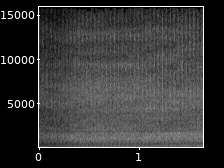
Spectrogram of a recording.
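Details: Curb-find Craftsman 20-inch mulcher push mower after carburetor cleaning, running about five minutes: small single-cylinder holding a steady, even beat with no stumble or surging; runs cleanly.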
